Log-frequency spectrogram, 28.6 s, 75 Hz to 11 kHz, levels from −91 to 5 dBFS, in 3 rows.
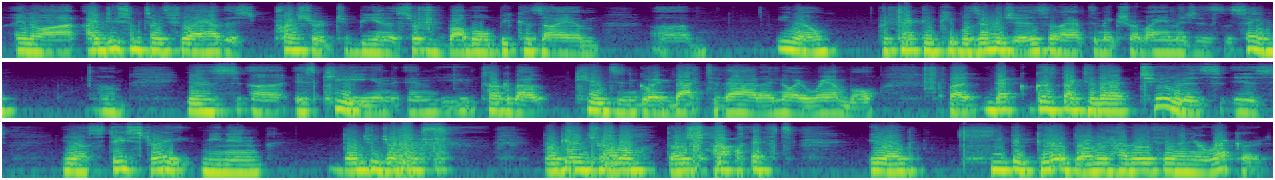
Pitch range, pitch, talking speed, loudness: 125-145 Hz, 140 Hz, 190 wpm, -13 LUFS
